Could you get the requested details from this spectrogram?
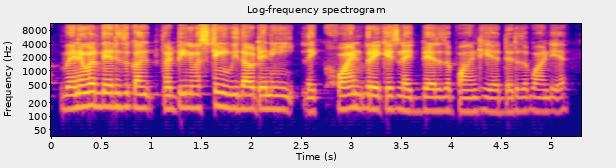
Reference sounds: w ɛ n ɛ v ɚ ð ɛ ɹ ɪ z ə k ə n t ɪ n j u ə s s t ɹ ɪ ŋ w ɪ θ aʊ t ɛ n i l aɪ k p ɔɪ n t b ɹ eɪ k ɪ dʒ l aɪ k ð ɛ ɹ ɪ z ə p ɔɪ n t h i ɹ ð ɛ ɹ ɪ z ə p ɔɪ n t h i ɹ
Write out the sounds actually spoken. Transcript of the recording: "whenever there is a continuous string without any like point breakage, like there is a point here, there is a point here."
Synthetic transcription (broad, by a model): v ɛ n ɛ v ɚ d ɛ ɹ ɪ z ə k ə n t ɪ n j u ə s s t ɪ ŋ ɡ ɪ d aʊ t ɛ n i l aɪ k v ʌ n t b ɹ eɪ k ɪ dʒ l aɪ k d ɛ ɹ ɪ z ə p ɔɪ n t h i ɹ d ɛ ɹ ɪ z ə p ɔɪ n t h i ɹ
